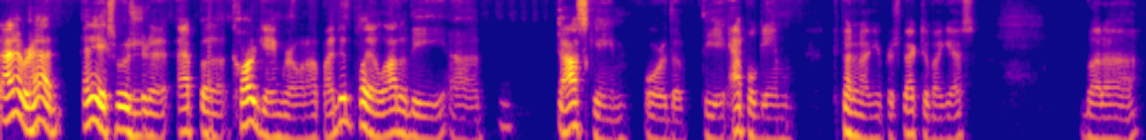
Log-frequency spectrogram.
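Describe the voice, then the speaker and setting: A man doing play-by-play of a tabletop baseball replay as host, relaxed and correcting himself as he counts stats aloud, his voice getting a little raspy. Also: medium pitch. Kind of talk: play-by-play commentary of a board game replay.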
